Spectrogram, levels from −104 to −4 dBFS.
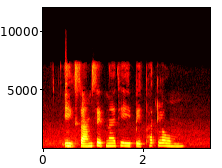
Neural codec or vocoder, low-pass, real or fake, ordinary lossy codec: none; 7.2 kHz; real; AAC, 64 kbps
